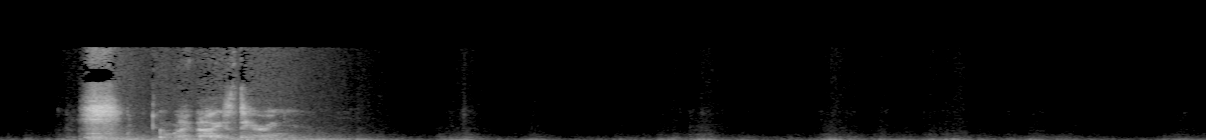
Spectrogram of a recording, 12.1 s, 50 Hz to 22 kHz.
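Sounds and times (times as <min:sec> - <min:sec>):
sharp hiss: 0:00.8 - 0:02.6
woman whispering: 0:01.6 - 0:03.0.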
